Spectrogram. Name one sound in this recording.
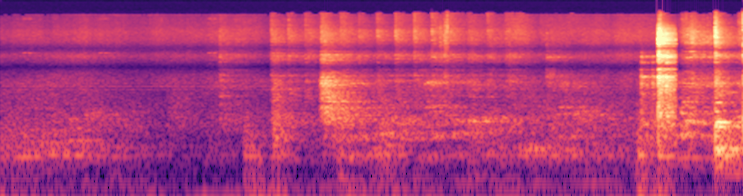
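A rolling pin rolls and rustles softly over thin dough on a floured surface.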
